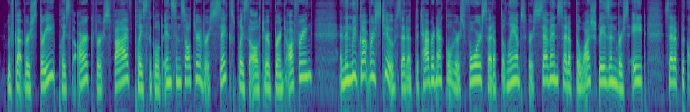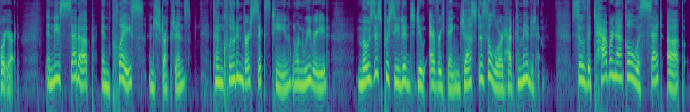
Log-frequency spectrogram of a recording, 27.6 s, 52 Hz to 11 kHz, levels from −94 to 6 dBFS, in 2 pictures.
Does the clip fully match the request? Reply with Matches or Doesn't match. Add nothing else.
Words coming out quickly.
Doesn't match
